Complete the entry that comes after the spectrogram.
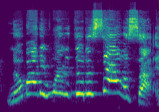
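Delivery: high fast exasperated complaint. Real, not acted. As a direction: rush it out, fed up with the audience. Scolding viewers about soursop.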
